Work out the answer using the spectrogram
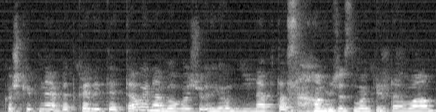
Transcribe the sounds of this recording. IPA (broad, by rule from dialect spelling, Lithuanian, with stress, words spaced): ˈkɑːʃkɐɪp ˈnʲɛ ˈbʲɛt ˈkɐt ɪ tʲiɛ ˈtʲæːʋɐɪ ˌnʲæːbʲɛʋɐˈʒʲuɔj ˈjɛʊ ˈnʲɛp tɐs ˈɐmʲʒʲʊs mɐˈtʲiːt tʲeːˈʋɐm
